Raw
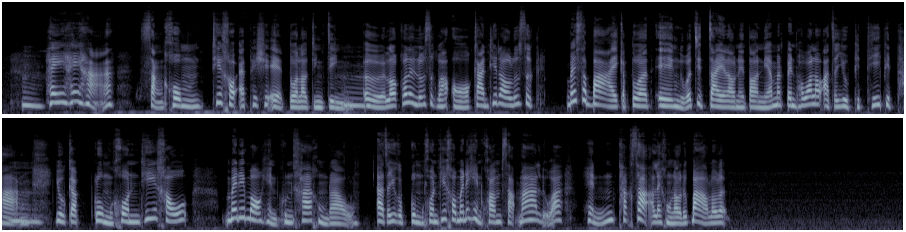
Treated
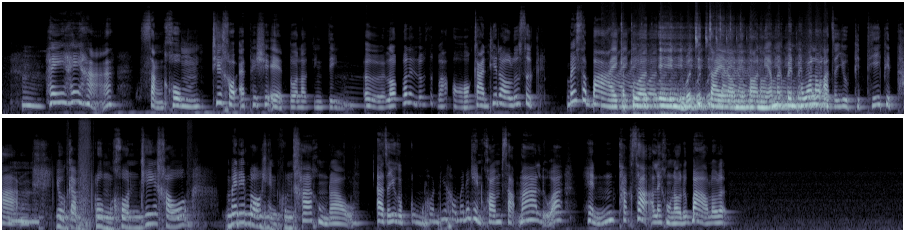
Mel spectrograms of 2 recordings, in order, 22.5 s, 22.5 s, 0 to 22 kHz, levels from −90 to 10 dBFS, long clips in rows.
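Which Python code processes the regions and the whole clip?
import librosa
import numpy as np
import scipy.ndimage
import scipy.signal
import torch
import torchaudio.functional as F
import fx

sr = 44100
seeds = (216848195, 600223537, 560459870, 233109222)

y = fx.chain(x, sr, fx.peak_eq(hz=6500.0, db=5.5, octaves=1.9),
    fx.doppler_dist(depth_ms=0.11), at=(2.23, 2.77))
y = fx.chain(y, sr, fx.median_filter(points=3),
    fx.upward_expand(threshold_db=-39.0, expansion=2.5), at=(3.55, 5.77))
y = fx.chain(y, sr, fx.low_shelf(hz=300.0, db=11.0),
    fx.leveller(passes=1),
    fx.echo_feedback(ms=127, feedback_pct=56, wet_db=-7.5), at=(7.48, 10.32))
y = fx.chain(y, sr, fx.ring_mod(carrier_hz=150.0),
    fx.sustainer(db_per_s=86.0), at=(11.73, 15.03))
y = fx.chain(y, sr, fx.env_lowpass_down(base_hz=750.0, full_db=-27.5),
    fx.over_compress(threshold_db=-35.0, ratio=-1.0), at=(16.31, 17.14))
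y = fx.hum_notches(y, sr, base_hz=60, count=9)
y = fx.dynamic_eq(y, sr, hz=1400.0, q=1.1, threshold_db=-37.0, ratio=4.0, max_db=-5)
y = F.gain(torch.from_numpy(y), 1.0).numpy()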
